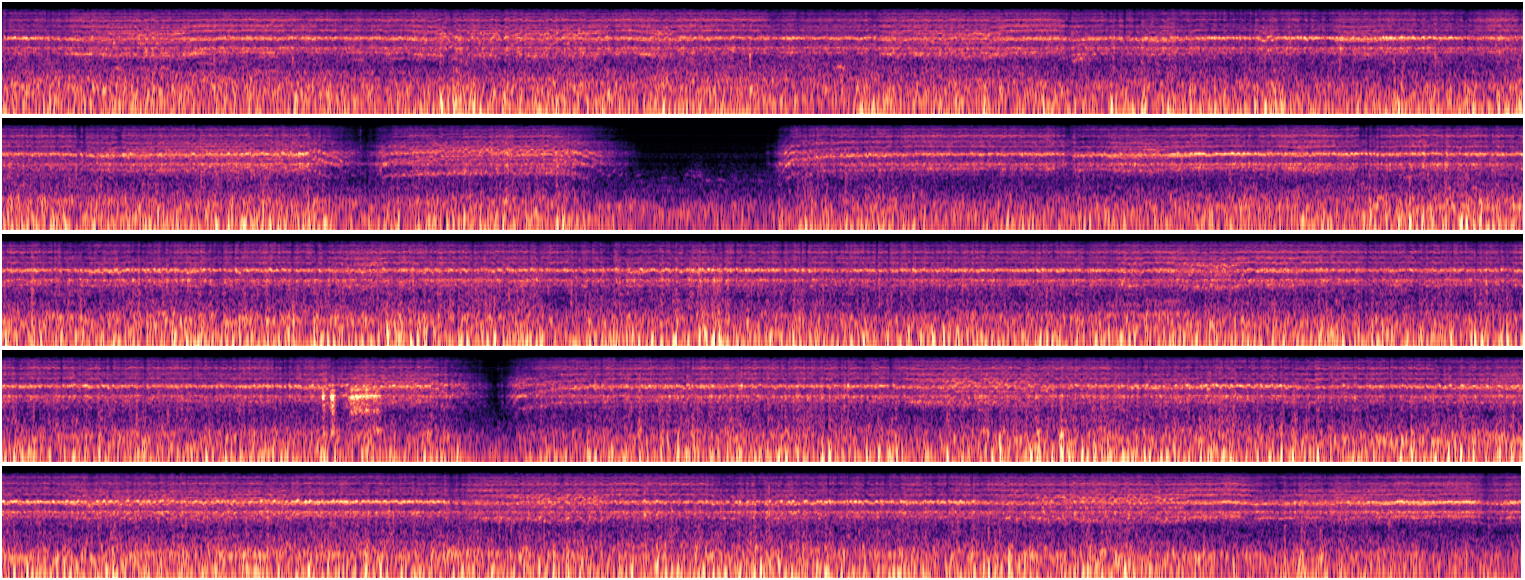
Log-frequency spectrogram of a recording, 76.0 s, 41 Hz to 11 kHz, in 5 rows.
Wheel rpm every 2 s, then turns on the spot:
220, 230, 220, 220, 230, 220, 230, 230, 210, 140, 110, 60, 230, 220, 240, 230, 230, 230, 230, 230, 230, 220, 230, 240, 210, 120, 230, 220, 230, 230, 220, 220, 230, 220, 220, 220, 220, 220.
none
